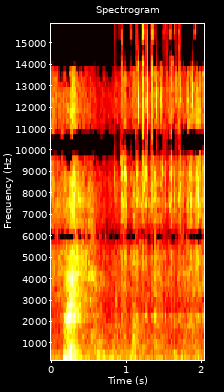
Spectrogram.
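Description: Industrial lockstitch sewing machine running steadily while stitching a patch pocket onto fabric, with a short louder sound just after the start.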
